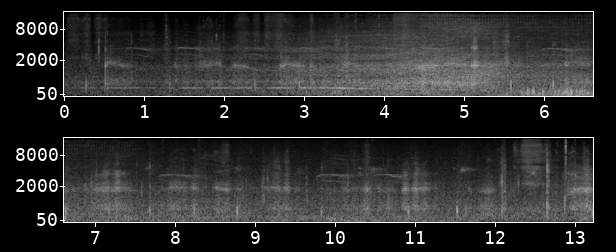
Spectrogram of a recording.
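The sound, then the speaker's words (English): Footsteps fall along an outdoor walking trail in a city while cars pass nearby. A low traffic rumble swells and fades around the middle, with light, regular steps over the steady background. “I'm on a walking trail in my city.”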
